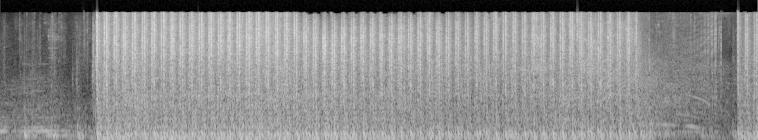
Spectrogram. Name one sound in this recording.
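A submachine gun fires in rapid, rattling bursts nearby.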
